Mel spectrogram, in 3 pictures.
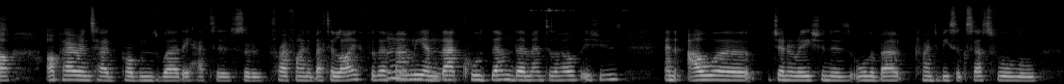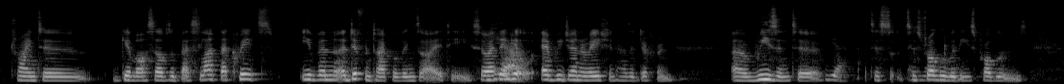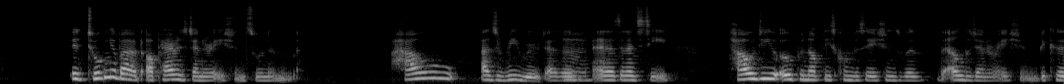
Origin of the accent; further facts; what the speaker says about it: Gibraltar; Whereas where I was raised in Gibraltar, it was so different.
